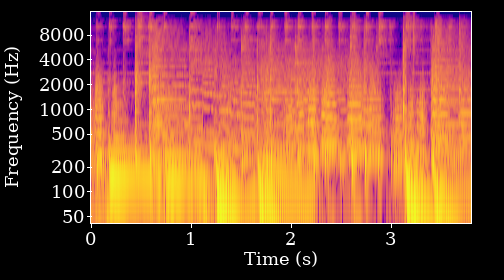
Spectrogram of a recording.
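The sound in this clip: Music from a ten-piece band from Tours, loud and full, with sustained brass-like tones layered over steady percussive hits and a busy, dense mix throughout.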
